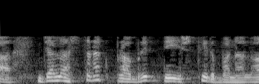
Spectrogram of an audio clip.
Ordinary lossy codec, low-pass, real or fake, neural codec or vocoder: Opus, 32 kbps; 3.6 kHz; real; none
